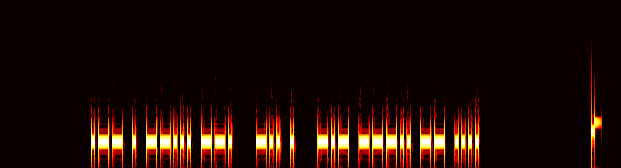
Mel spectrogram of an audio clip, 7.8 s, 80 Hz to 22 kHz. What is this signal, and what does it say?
Morse code, heard as a keyed tone, about 28 wpm, 700 Hz. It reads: WE7G DE K8MH
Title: USA Callsign DE Callsign - 4 Characters - 28wpm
